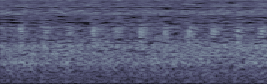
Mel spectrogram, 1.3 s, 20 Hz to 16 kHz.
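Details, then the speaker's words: GAZelle 2775 brought in towed with a snapped timing chain, bolts of the intermediate shaft sheared; after new chain, pump, pulley, crank seal and gaskets, it runs with fast metallic ticking over a rough idle. Compression 8–10 atm, source unclear, suspected not confirmed. "Посторонний звук от двигателя наблюдается. Что за звук, непонятно, поскольку машина к нам приехала на буксире с оборванной цепью."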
